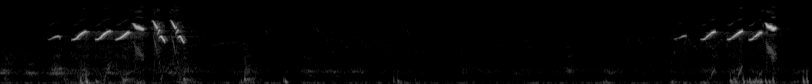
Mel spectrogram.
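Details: Double-collared seedeater on a morning outing, giving two bursts of quick, bright rising whistled notes, about five notes each, ending in a higher flourish; quiet background.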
